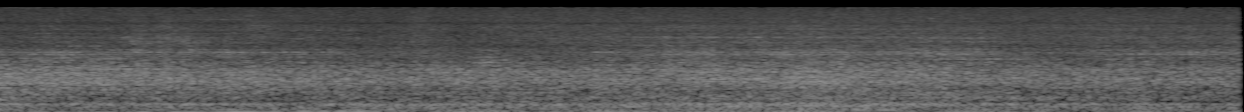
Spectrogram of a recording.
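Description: Steady low hum of background room noise with no distinct events.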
